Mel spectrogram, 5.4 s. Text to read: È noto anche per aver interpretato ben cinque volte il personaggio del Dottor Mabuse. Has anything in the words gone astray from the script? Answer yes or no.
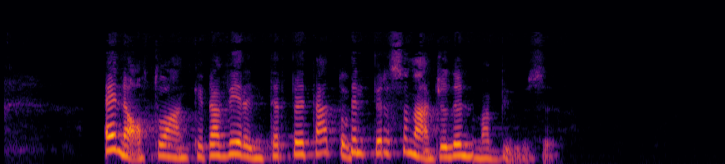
yes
